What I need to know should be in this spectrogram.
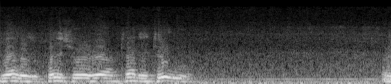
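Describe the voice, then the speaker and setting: A man with an American accent talks at a moderate pace and a fairly high pitch. There is noticeable background noise. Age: 80s+. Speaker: farmer. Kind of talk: interview answer.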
